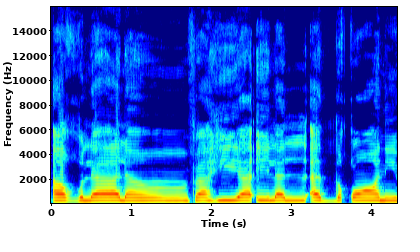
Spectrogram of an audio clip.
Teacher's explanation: غین ساکن ہے تو ہمیں غین کو ظاہر کرنا ہے اور ہم یہ حرف کو موٹی آواز میں پڑھیں گے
